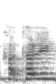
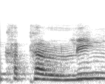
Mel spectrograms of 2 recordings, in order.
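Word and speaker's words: Katalin: 김은명 선생님 카탈린 카리코, 조현주 선생님 카탈린 카리코, 김영환 팀장님 카탈링 아닌데 카탈린인데 어쨌든 네, 세 분이 쓰셔주셔서 네, 그렇게 할 수 있죠.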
